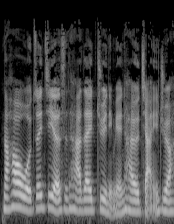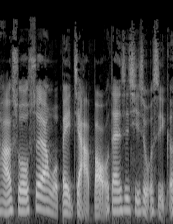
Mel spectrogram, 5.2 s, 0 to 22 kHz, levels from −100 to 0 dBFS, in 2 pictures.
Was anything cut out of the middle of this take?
no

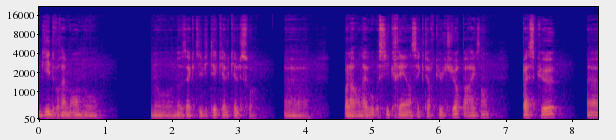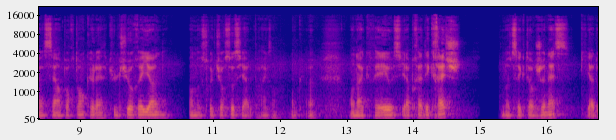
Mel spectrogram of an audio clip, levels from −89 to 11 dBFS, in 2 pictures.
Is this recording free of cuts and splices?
no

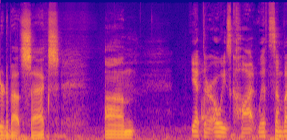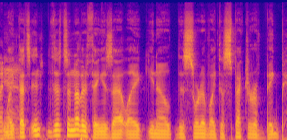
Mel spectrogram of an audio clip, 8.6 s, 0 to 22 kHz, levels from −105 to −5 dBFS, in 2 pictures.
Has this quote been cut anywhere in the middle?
yes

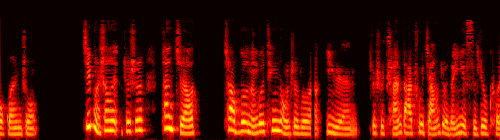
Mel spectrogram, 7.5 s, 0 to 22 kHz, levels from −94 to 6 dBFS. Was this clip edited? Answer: yes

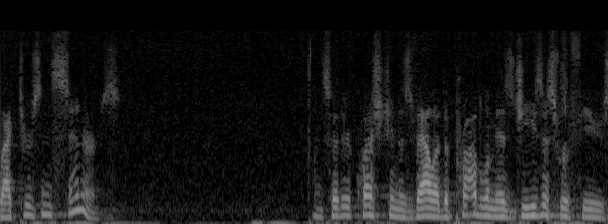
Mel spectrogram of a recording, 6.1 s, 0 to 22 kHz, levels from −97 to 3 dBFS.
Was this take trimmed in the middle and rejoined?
no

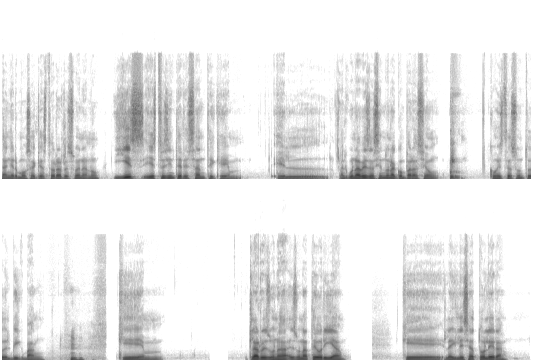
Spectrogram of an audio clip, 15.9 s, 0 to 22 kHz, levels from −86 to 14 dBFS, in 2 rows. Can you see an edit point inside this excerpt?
yes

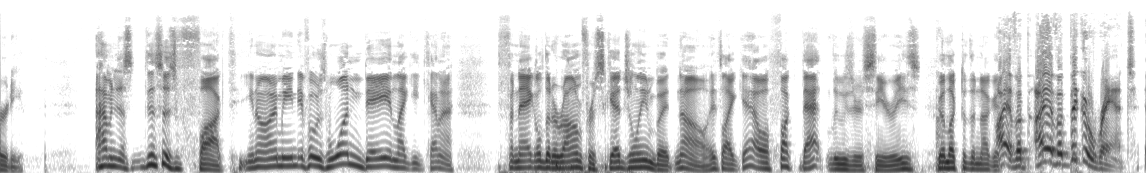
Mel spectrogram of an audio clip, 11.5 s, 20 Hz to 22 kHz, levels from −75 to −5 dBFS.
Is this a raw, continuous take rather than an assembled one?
no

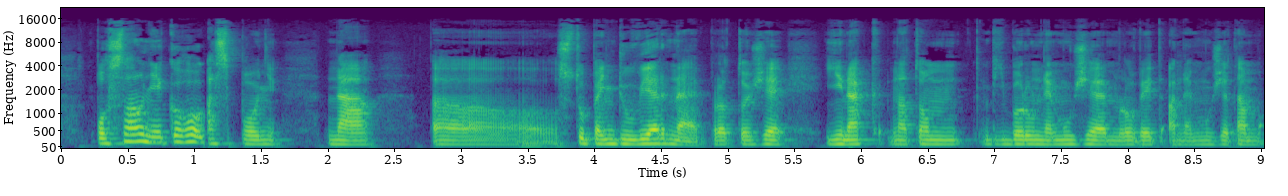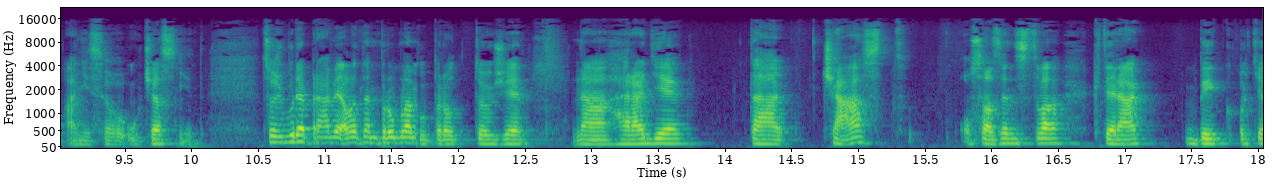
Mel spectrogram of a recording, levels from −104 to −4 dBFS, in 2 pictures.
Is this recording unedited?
no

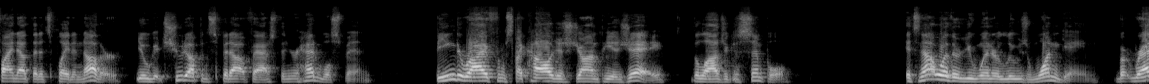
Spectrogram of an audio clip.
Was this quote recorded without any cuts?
no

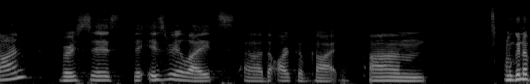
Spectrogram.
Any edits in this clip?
yes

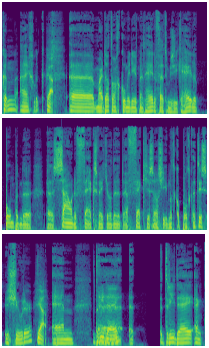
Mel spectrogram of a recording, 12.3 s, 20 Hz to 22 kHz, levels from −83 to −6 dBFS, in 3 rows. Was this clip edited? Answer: no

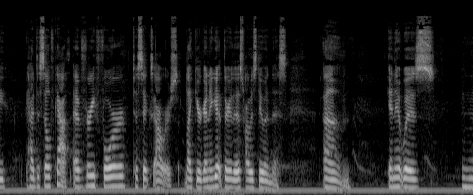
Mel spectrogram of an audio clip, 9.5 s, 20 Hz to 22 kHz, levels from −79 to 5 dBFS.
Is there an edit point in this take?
yes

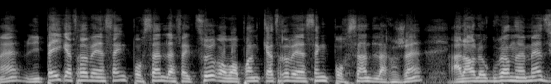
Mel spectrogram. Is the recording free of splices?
no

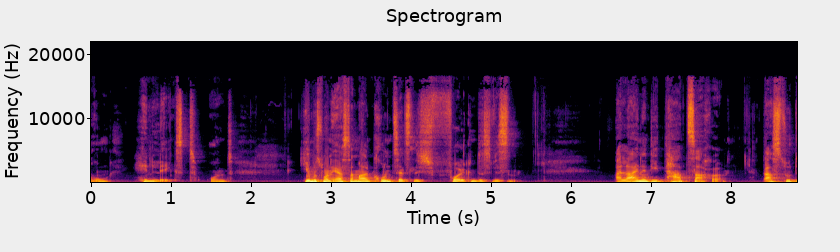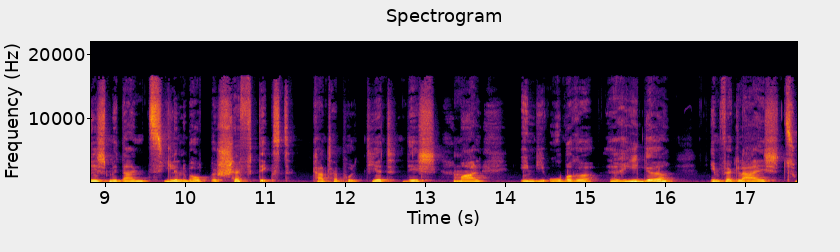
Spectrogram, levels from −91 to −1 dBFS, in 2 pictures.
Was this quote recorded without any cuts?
no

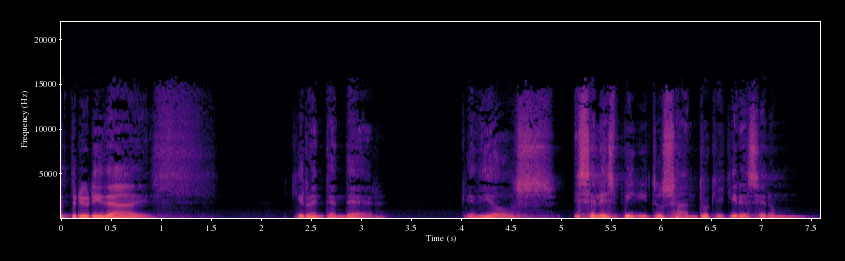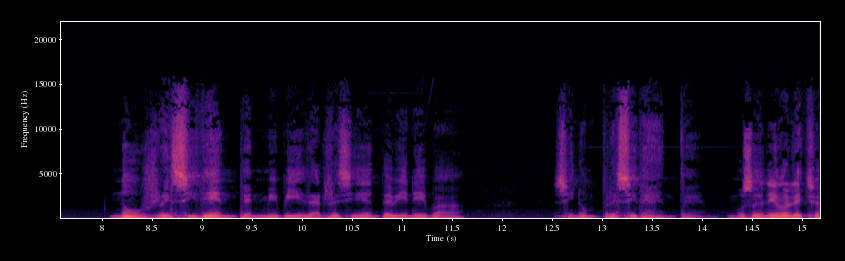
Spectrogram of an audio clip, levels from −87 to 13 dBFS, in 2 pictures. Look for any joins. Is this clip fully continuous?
no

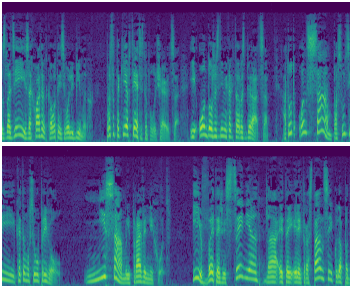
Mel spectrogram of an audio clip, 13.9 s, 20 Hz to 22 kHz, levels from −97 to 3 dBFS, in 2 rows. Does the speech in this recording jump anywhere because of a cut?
no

